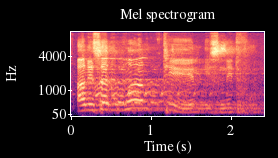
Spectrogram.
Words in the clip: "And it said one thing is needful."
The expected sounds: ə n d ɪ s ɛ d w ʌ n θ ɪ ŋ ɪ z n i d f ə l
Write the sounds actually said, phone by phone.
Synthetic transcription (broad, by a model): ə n ɪ s ɛ d w ʌ n t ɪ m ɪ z n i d f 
